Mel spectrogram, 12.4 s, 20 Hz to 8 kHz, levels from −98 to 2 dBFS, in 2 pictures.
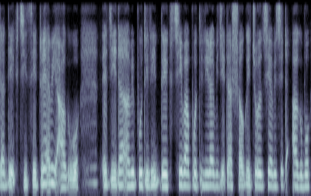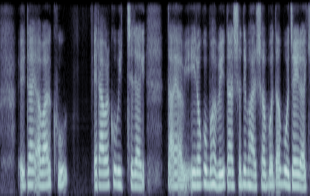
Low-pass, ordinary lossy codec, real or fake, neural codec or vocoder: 7.2 kHz; none; fake; codec, 24 kHz, 0.9 kbps, DualCodec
